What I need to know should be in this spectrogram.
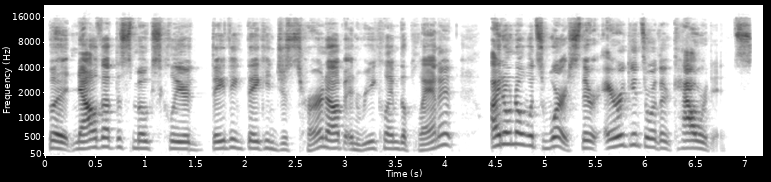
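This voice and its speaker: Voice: medium pitch, expressive, normal speed, a bit bright, voice pushed up, natural voice. An amateur reader voicing a bitter, argumentative male robot strategist in a comic dub read-through. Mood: angry, bitter. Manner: agitated, argumentative.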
